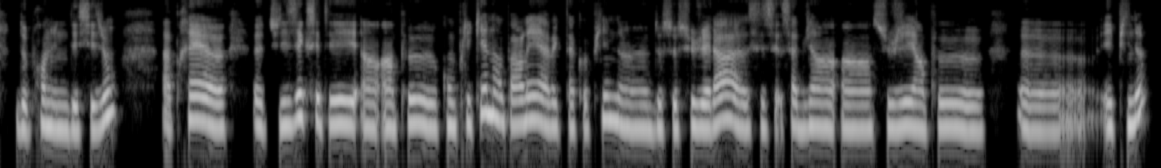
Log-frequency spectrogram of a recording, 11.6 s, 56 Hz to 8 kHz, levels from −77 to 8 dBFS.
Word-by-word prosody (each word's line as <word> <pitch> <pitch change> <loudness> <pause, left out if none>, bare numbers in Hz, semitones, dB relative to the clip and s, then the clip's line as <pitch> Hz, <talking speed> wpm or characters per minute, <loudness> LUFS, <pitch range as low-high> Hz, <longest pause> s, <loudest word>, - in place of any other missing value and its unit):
de 185 -2 0
prendre 195 +3 0
une 180 -1 0
décision. 175 - +1 0.4
Après, 235 -2 +2
heu, 190 -2 +4 0.4
tu 195 - -3
disais 205 +6 +4
que 250 - -8
c'était 205 -1 +3
un 190 -1 -1
un 190 0 +1
peu 205 -1 +1
compliqué 200 +7 0
d'en 260 -5 +4
parler 215 +3 +2
avec 190 -3 0
ta 185 - -4
copine, 230 +6 -1
heu, 180 -2 -1
de 180 +1 -2
ce 180 0 -2
sujet-là, 195 +3 +2
c'est 185 0 -7
c'est 180 - -6
ça 195 - -1
devient 190 0 0
un 180 0 -1
sujet 185 +1 0
un 185 -1 0
peu, 180 -2 -1 0.4
heu - - -2
heu, 170 -1 -4 0.2
épineux? 200 - +1
190 Hz, 175 wpm, -21 LUFS, 180-210 Hz, 0.4 s, heu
